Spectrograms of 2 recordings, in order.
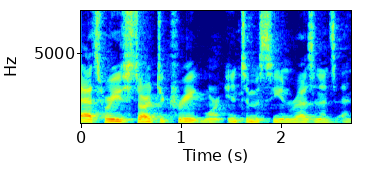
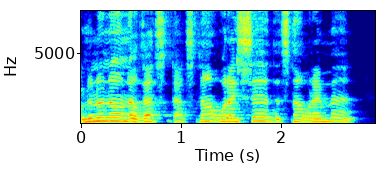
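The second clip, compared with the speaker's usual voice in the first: very high, reactive, defensive, protesting tone; 12 semitones higher, 3 dB louder than usual. Showing how a defensive partner answers an upset partner: reactive defensive voice, pitch raised. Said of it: "my voice just went up a half an octave".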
